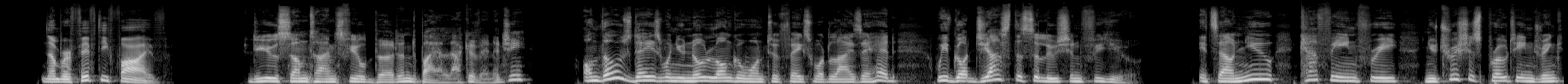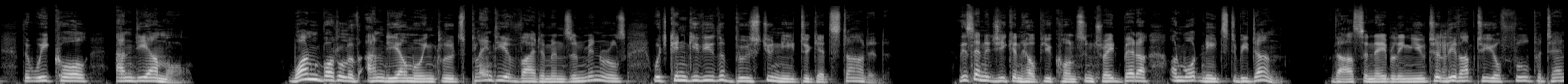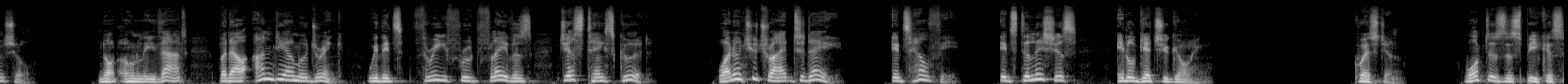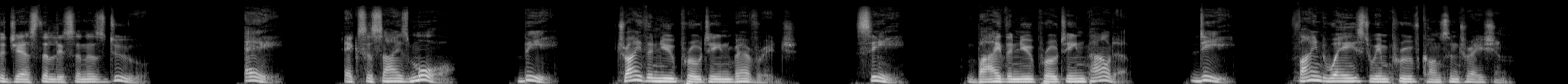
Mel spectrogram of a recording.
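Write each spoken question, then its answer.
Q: What does the speaker suggest the listeners do?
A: B: Try the new protein beverage.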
